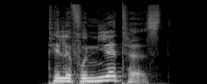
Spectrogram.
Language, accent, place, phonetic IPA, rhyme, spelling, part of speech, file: German, Germany, Berlin, [teləfoˈniːɐ̯təst], -iːɐ̯təst, telefoniertest, verb, De-telefoniertest.ogg
- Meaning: inflection of telefonieren: 1. second-person singular preterite 2. second-person singular subjunctive II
